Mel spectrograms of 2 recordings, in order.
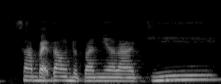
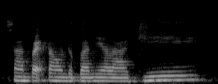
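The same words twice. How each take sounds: The two takes are said the same way.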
